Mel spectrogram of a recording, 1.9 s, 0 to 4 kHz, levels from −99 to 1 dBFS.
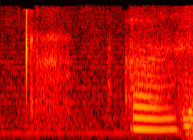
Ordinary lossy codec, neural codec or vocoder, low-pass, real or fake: MP3, 24 kbps; none; 3.6 kHz; real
